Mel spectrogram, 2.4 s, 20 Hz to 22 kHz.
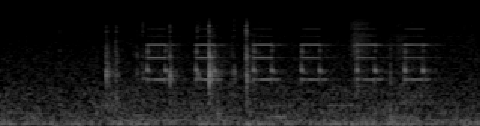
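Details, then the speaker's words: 2005 Maxtor hard drive in a Dell computer failed suddenly; at startup a string of short, high, evenly spaced BIOS beeps warns of the secondary master hard drive failure, prompting F1 to continue: POST beeps for hard drive error. "so we have a failed hard drive but it's not on the macbook the dell computer hard drive has eventually failed"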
